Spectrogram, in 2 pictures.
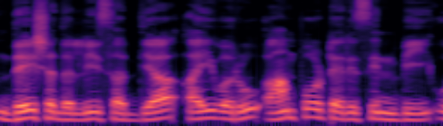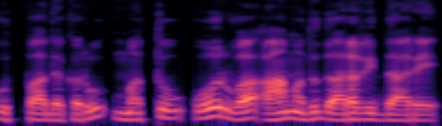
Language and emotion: Kannada, neutral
